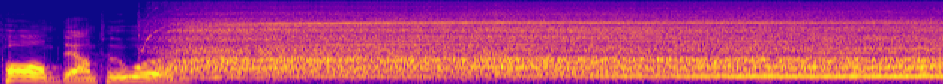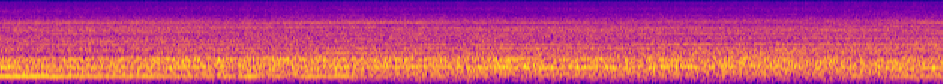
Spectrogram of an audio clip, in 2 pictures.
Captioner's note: router whirs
